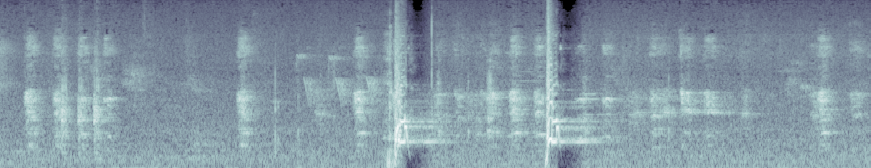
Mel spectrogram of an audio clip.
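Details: A beagle reacts to strange played sounds with two loud, sharp barks about two seconds apart, against soft background noise and faint chirpy sounds.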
